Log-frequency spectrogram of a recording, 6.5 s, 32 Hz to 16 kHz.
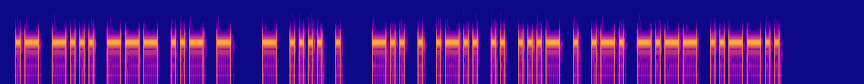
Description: Morse code, heard as a keyed tone, about 34 wpm, 700 Hz. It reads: ABOUT THE DELIVERY?
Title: Sentences from Top 1500 Words 35wpm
